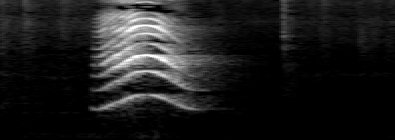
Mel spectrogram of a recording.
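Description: A parrot lets out a loud, sharp screech.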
